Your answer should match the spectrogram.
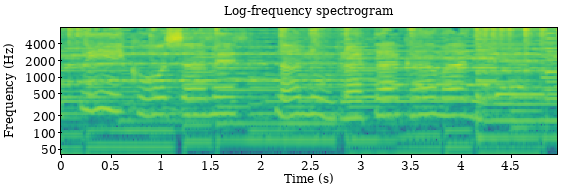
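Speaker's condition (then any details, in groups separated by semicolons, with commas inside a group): No condition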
